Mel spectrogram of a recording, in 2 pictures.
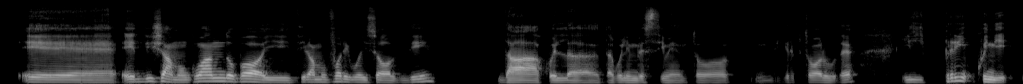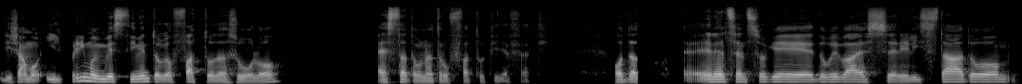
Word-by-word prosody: ehm, 105 -2 0
e 125 0 0
diciamo 135 -6 +1
quando 145 +3 +3
poi 105 -7 +2
tirammo 115 +2 -3
fuori 130 +2 -2
quei 110 -1 -3
soldi 105 +9 -3 0.6
da 95 -1 +3
quel 95 -2 -3
da - - -6
quell'investimento 95 -1 -6
di 90 0 -27
criptovalute, 100 0 -6 0.4
il 110 -1 -9
pri 160 +5 -2
quindi 110 -5 0
diciamo 105 +1 0
il 110 -2 -4
primo 155 +5 +3
investimento 125 0 +3
che 105 - +1
ho - - -1
fatto 120 +1 0
da 100 +1 0
solo 95 -2 -1 0.8
è 110 - 0
stato 105 0 +4
una 100 -1 -1
truffa - - -5
a - - -11
tutti - - -15
gli - - -13
effetti. - - -16 0.7
Ho - - +2
dat - - +2 0.4
ehm, - - 0
nel 120 0 +5
senso 120 +1 +2
che 115 -2 +3
doveva 115 -1 +1
essere 110 -2 0
listato, 115 +1 +1
110 Hz, 130 wpm, -29 LUFS, 100-120 Hz, 0.8 s, nel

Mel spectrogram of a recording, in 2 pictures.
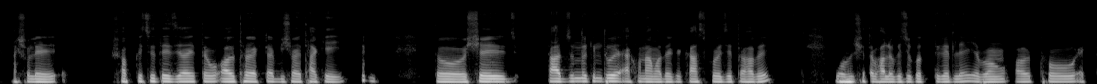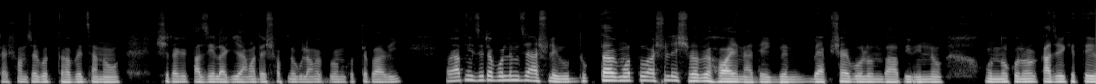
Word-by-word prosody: আসলে 125 +1 0 0.8
সবকিছুতে 140 +1 -1
যেহেতু 130 0 +2 0.2
অর্থ 130 0 +2 0.2
একটা 135 - -4
বিষয় 125 0 -1
থাকেই। 120 -1 -1 0.2
হুম। - - -5 0.7
তো 130 - +2 0.3
সে 135 - +5 0.6
তার 135 -1 +4
জন্য 140 +1 0
কিন্তু 145 -1 -1 0.2
এখন 130 +2 -6
আমাদেরকে 125 0 -1
কাজ 125 0 +1
করে 130 -1 +1
যেতে 125 0 -4
হবে। 125 +2 +1 0.7
ভবিষ্যতে 120 +1 +3
ভালো 125 - +2
কিছু 125 +1 -2
করতে 125 +1 -4
গেলে 125 +1 -1
এবং 120 0 0 0.3
অর্থ 125 -1 -5 0.4
একটা 125 +1 -12
সঞ্চয় 125 0 -2
করতে 125 -1 -4
হবে 115 +1 0
যেন 115 -1 -1 0.6
সেটাকে 125 -2 -2
কাজে 120 +1 0
লাগিয়ে 120 +1 0
আমাদের 120 0 -1
স্বপ্নগুলো 125 -1 -4
আমরা 120 -1 -5
পূরণ 120 -1 -4
করতে 120 +1 -7
পারি। 120 0 -1 0.5
তো - - -14
আপনি 205 +3 -2
যেটা 195 +1 +2
বললেন 195 +1 +3
যে 190 - +2
আসলে 150 -2 0
উদ্যোক্তার 150 +7 +3
মতো 180 +1 0
আসলে 190 +3 -3
সেভাবে 155 -1 +4
হয় 130 -1 +7
না 115 - +2
দেখবেন। 115 0 +1 0.2
ব্যবসায় 125 +2 +2
বলুন 125 -1 +2
বা 120 - +3
বিভিন্ন 120 0 +1 0.6
অন্য 125 -1 +3
কোনো 130 -1 +4 0.2
কাজের 130 0 +4
ক্ষেত্রেই 130 0 +3
125 Hz, 165 wpm, -21 LUFS, 120-135 Hz, 0.8 s, হয়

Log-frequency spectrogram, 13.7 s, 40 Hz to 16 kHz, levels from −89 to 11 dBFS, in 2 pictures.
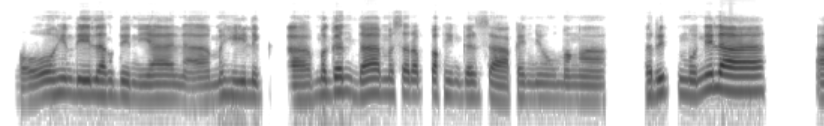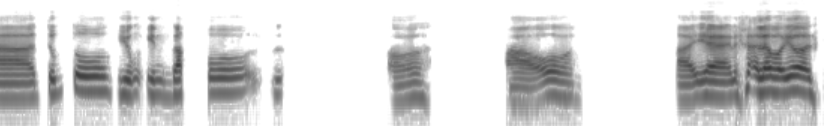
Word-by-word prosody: Oo, 140 +7 -3
hindi 185 -1 +1
lang 175 -1 -1
din 155 -3 -5
'yan, 150 -1 -1
ah, 130 +1 -3
mahilig 170 -1 -5 0.2
ah, 145 +1 +1
maganda, 185 +1 +2
masarap 185 -1 -4
pakinggan 165 -2 -4
sa'kin 155 -1 -3
yung 150 -1 -11
mga, 140 -1 -5 0.4
ritmo 190 -2 -3
nila, 215 0 +7 0.5
at 155 0 +1
tugtog 210 +2 -1
yung, 185 +1 -2
indak 180 0 -1 0.2
po. 195 +1 -4 0.2
Du - - -13 0.9
oh. 150 +4 -8 0.7
Oo. 155 +7 -2 0.8
Ayan, 165 +4 +3
alam 210 -4 +6
mo 200 - +6
yun. 210 0 +6
175 Hz, 120 wpm, -23 LUFS, 150-190 Hz, 0.9 s, nila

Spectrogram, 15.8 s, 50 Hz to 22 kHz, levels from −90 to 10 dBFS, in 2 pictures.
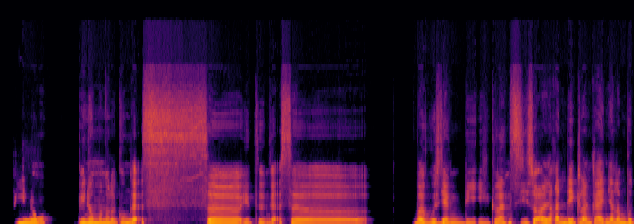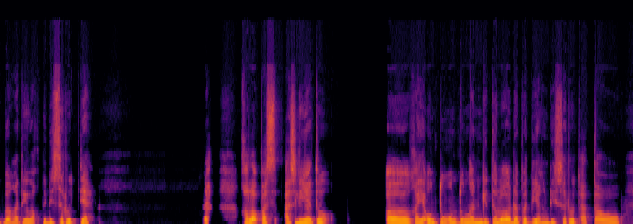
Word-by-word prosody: Pino. 275 -3 +4 0.5
Pino 265 +3 +5
menurut 285 -2 +1
ku 320 -1 -1
nggak - - +3 0.8
se 245 - +5 0.4
itu, 195 -2 -6
nggak 200 - -4
sebagus 195 - -3 0.7
yang 195 -2 +1
di 190 0 -5 0.2
iklan 200 -1 -2
sih, 195 -1 -6
soalnya 245 +4 +3
kan 350 - +2
diiklan 280 +8 +2
kayaknya 265 +2 0
lembut 220 -7 +2
banget 230 +6 -1
ya 250 - +1
waktu 245 -1 -9
diserut 220 +4 -1
ya 225 - +2 1.4
Nah, - - -4 0.4
kalau 235 -2 +5
pas 235 0 +1 0.2
aslinya 250 +3 +3
tuh, 405 - +3 0.8
eee, 240 -1 +6
kayak 235 0 +1
untung-untungan 245 0 0
gitu 260 +4 -3
loh, 285 - +5
dapet 220 -2 0
yang 205 0 0
diserut 210 +1 -2
atau 200 -1 -2
230 Hz, 140 wpm, -22 LUFS, 200-255 Hz, 1.4 s, eee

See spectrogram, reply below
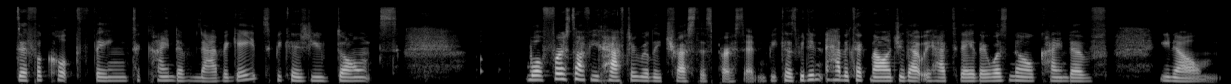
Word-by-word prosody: difficult 195 +1 -2 0.2
thing 170 0 -4
to 200 - -11
kind 180 -1 -5
of 165 0 -6
navigate, 160 +6 -3
because 180 -4 -5
you 170 -2 -5
don't 170 -1 +1 1.5
Well, 210 0 +6
first 250 +3 +4
off, 230 -3 +5
you 200 - -3
have 185 -2 +6
to 190 -1 -3
really 170 -3 -3
trust - - +1
this - - -8
person, - - -3
because 175 -4 -4
we 195 - +1
didn't 220 +1 -2
have 210 -1 +1
the - - +2
technology 175 -3 +4
that 165 -2 +5
we - - -3
have 160 -1 -2
today. 160 -1 0
There 160 0 -1
was 175 +1 +1
no 175 -3 +1
kind 165 -1 -4
of, 155 0 -1 0.5
you 175 - -5
know 75 - 0
175 Hz, 175 wpm, -26 LUFS, 165-195 Hz, 1.5 s, Well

